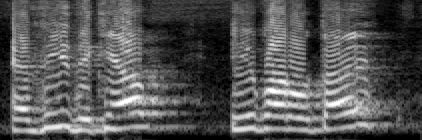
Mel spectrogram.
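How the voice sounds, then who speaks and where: A man's voice: very high voice, moderate pace, rough recording. A young man, giving a chemistry lecture at a whiteboard, often asking rhetorical questions and speaking directly to his students. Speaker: chemistry teacher.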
